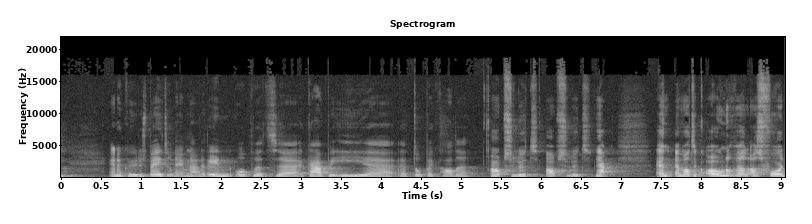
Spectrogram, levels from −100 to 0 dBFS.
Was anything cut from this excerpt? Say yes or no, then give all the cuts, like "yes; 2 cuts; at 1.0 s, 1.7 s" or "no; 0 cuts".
yes; 3 cuts; at 1.4 s, 1.8 s, 4.7 s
